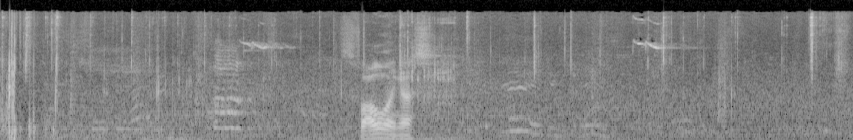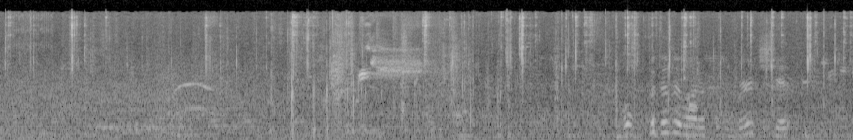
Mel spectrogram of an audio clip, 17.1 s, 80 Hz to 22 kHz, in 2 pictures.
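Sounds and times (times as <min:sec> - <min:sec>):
outdoor background noise: 0:00.0 - 0:17.0
faint bird calls: 0:00.9 - 0:03.0, 0:12.0 - 0:13.0.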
